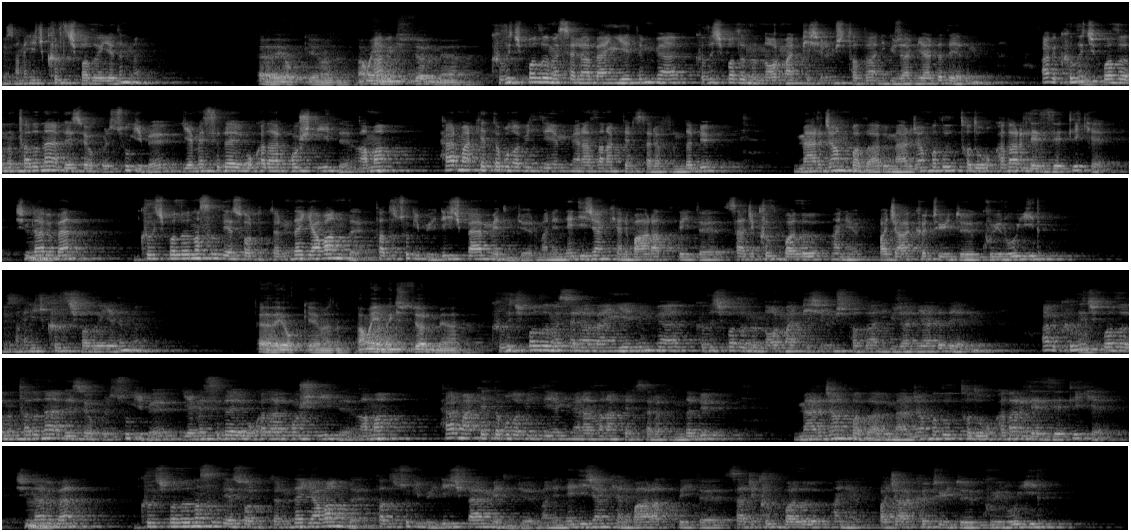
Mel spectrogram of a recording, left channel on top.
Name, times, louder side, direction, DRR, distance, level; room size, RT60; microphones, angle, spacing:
voice 1, 0.0-1.4 3.7-3.9 4.9-9.8 10.4-15.1 15.7-18.4 18.7-18.8 19.2-22.3 22.7-23.4 23.9-32.9, left 3 dB, 35° left, 5 dB, 0.3 m, -30 dB
voice 2, 2.5-4.6 10.8-10.9 22.8-23.1, right 3 dB, 55° right, 5 dB, 0.4 m, -29 dB
4.5 x 2.7 x 3.6 m, 1.3 s
head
